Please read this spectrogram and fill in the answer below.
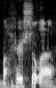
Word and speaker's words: Mahershala: I have no Mahershala. idea how to say his first name. Marshall. Yeah. Mahershala. It's weird. Mahershala.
